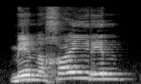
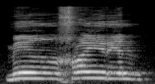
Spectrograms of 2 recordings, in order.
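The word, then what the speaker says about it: مِنْ خَيْرٍ: cara bacanya minhairin minhairin Jelaskan antara non nya noona jelas minhairin jangan minus fairin atau dipantulkan itu yang salah pembacaannya ataupun didengungkan Mi khairin Itu juga salah itu yang betul secara jelas dibacanya minhairin hop Nun minhairin nun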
